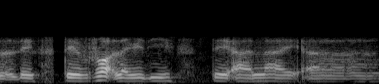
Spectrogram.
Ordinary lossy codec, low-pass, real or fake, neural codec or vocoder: none; 3.6 kHz; fake; vocoder, 44.1 kHz, 128 mel bands, Pupu-Vocoder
